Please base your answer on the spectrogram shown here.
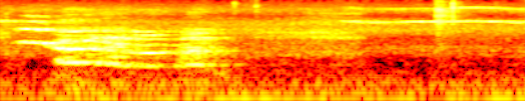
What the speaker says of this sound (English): And you hear my dog.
